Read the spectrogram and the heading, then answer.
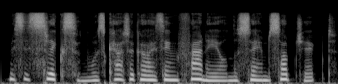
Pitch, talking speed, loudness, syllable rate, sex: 200 Hz, 160 wpm, -19 LUFS, 4.7 syllables/s, female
